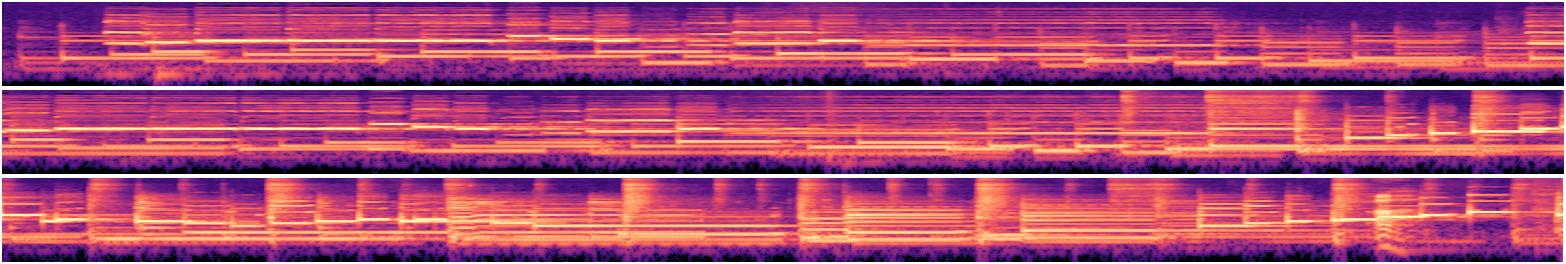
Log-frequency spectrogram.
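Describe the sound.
The theme tune of the TV sitcom The Wonder Years hummed without words, a steady bouncy melody of sustained notes rising and falling, fairly loud throughout, with sharp clicking accents in the later half.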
